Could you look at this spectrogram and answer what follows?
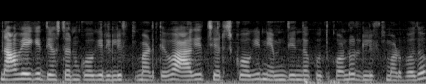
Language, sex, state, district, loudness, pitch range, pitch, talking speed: Kannada, female, Karnataka, Chamarajanagar, -22 LUFS, 205-225 Hz, 215 Hz, 210 wpm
